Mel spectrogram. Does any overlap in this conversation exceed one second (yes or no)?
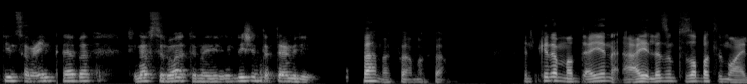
no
